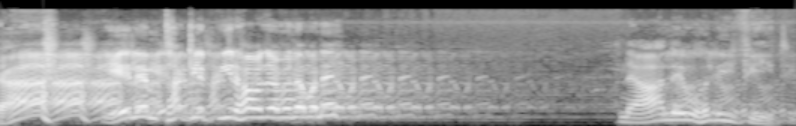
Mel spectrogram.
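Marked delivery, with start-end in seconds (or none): 0.0-2.2 high, fast, sneering mimicry of a cleric with a laugh; mock the preacher's scoffing reply, pitched up and hurried; parodying a rival maulvi's indignant question. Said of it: "বলছে".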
